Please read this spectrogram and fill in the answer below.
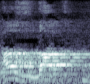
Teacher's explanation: بعض القراء يشم الصاد زايد من قول الله تعالى أصدق · Term: الاشمام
